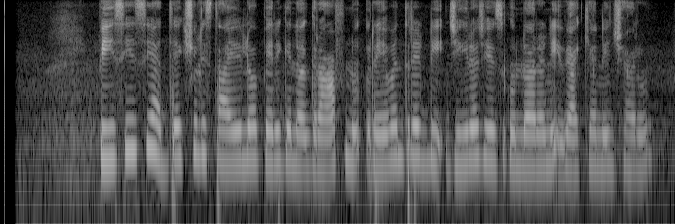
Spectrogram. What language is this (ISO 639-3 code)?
tel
